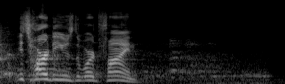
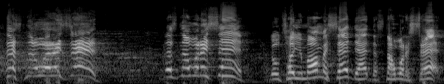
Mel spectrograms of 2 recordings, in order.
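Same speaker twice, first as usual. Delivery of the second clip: high, loud flustered protest; panicked denial; 12 semitones higher, 4 dB louder than usual. Retold or imitated. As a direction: deny it in a panic. Dad denies to son.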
